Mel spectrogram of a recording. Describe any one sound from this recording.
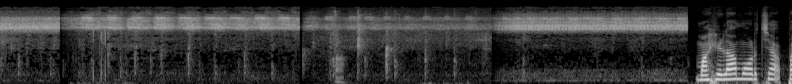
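A small group claps hands.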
